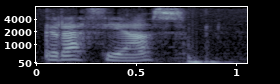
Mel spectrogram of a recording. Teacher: And finally, number 4, the missing tricky sound was the letter C, which comes out a bit more like a th for the word gracias, meaning thank you.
